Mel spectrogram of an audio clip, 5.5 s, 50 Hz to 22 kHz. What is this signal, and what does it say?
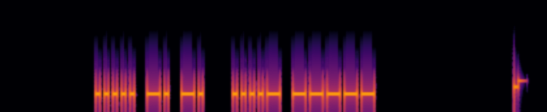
Morse code, heard as a keyed tone, about 28 wpm, 700 Hz. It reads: 5NN 40
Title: CQ WW DX Contest Exchange Encore - 28wpm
